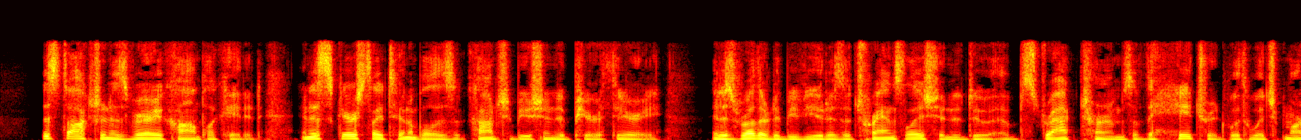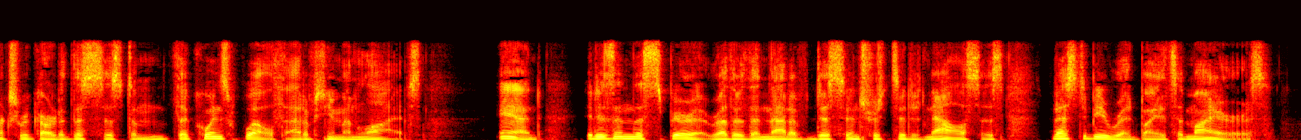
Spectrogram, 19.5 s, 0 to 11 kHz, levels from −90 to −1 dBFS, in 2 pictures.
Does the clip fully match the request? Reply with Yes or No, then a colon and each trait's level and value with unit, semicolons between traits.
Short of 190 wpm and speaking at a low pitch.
No: average, 195 wpm; very low, 95 Hz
